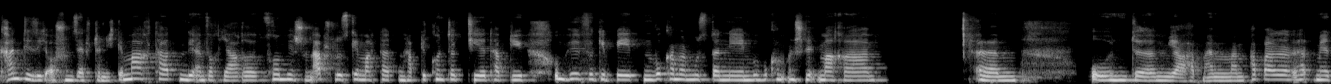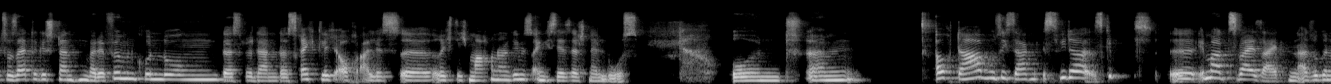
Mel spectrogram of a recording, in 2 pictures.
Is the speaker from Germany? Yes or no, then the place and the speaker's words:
yes; Frankfurt, Hesse, Germany; also born or lived in New York, United States / Paris, France; habe mich dann zurückgefunden in meiner Heimatstadt Frankfurt, wo ich aufgewachsen bin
